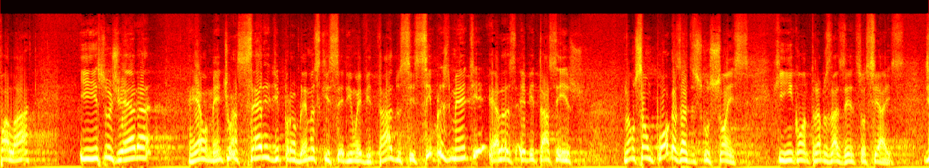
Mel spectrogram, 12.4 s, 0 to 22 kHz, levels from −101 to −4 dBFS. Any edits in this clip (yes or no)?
no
